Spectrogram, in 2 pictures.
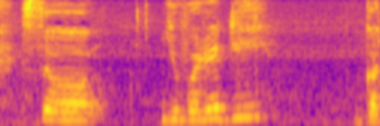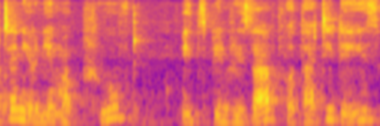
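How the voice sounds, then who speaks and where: There is noticeable background noise as a woman speaks. Her pace is fairly quick, with ordinary pitch variation. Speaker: legal educator, video creator. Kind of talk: tutorial. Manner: fast; casual, chatty.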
